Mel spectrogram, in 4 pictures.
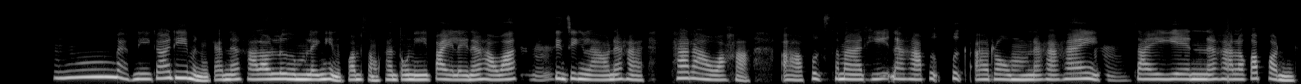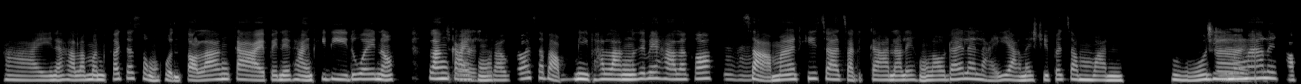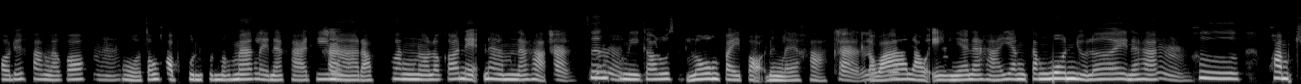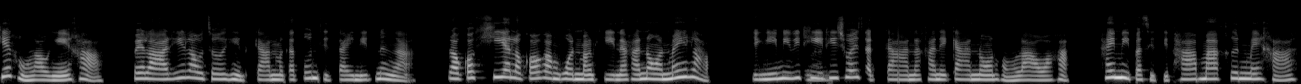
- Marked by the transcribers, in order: none
- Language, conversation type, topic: Thai, advice, ฉันควรทำอย่างไรเมื่อเครียดแล้วกินมากจนควบคุมตัวเองไม่ได้?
